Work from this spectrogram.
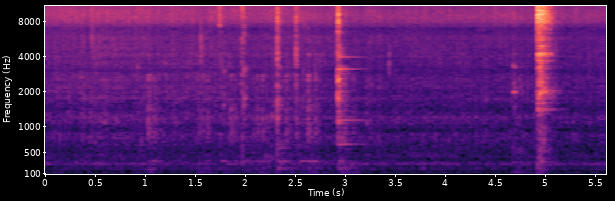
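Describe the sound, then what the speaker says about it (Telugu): Masala powder stirred into a simmering tomato and boiled-egg curry, a soft steady sizzle with scattered scraping taps of a spoon against the pan and a couple of sharper clinks near the end. "ఇప్పుడు మసాలా పౌడర్ వేసిన తర్వాత ఒకసారి ఇలా కలిపి"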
